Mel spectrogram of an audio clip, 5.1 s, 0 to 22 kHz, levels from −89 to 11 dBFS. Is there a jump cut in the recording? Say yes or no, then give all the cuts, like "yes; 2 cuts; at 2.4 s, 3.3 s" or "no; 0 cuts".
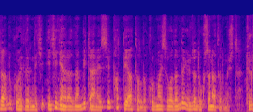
no; 0 cuts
